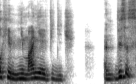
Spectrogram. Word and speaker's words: Nemanja: And I actually didn't know how to pronounce it correctly, like Nemanja, before I moved in here. And so I always thought, like my entire life, I thought that the way you pronounce Nemanja is Nimanja.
